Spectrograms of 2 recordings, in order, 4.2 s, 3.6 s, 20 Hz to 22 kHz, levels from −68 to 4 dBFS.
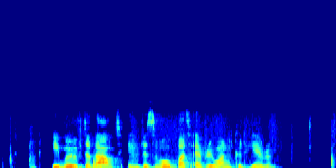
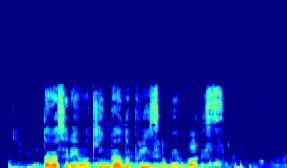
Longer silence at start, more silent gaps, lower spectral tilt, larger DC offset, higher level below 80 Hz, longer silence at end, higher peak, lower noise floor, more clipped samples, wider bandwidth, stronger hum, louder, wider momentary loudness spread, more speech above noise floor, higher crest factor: first, 0.35 s vs 0.1 s; neither; about the same, -5 dB/octave vs -6 dB/octave; neither; second, -68 dBFS vs -56 dBFS; second, 0 s vs 0.45 s; about the same, -4 dBFS vs -2 dBFS; first, -59 dBFS vs -49 dBFS; neither; second, 8 kHz vs 11.5 kHz; neither; about the same, -23 LUFS vs -21 LUFS; about the same, 12 LU vs 14 LU; first, 36 dB vs 28 dB; about the same, 20 dB vs 20 dB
